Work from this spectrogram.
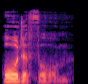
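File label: "order form", English, British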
